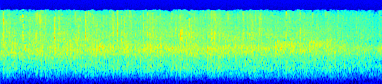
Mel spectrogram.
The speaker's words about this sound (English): Feel free to clap.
